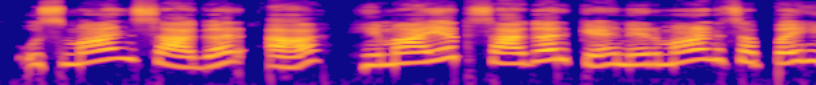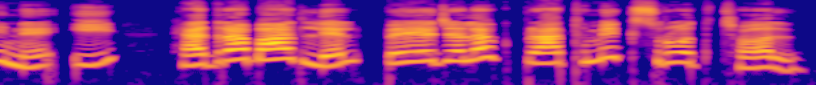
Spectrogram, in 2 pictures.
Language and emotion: Maithili, neutral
